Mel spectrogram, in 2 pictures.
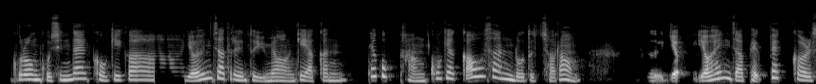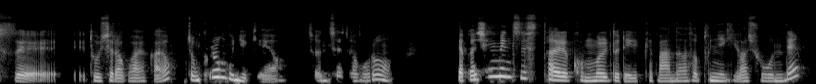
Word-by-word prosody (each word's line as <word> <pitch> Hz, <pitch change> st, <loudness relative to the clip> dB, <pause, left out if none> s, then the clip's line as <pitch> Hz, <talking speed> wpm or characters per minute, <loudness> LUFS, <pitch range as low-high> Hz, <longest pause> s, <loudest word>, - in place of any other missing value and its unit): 그런 225 Hz, -1 st, +5 dB
곳인데 215 Hz, +7 st, +2 dB
거기가 205 Hz, -1 st, 0 dB, 0.3 s
여행자들한테 210 Hz, -, +3 dB
유명한 165 Hz, 0 st, -1 dB
게 200 Hz, -, -1 dB
약간 170 Hz, +2 st, -2 dB, 0.2 s
태국 380 Hz, 0 st, +1 dB
방콕의 260 Hz, -, -1 dB
까오산 345 Hz, -9 st, +3 dB
로드처럼 165 Hz, +3 st, -1 dB, 0.7 s
그 -, -, -3 dB, 0.2 s
여 -, -, +9 dB, 0.2 s
여행자 220 Hz, +2 st, +5 dB
backpackers의 315 Hz, -, 0 dB, 0.3 s
도시라고 150 Hz, -3 st, -2 dB
할까요? 160 Hz, -, -4 dB
좀 200 Hz, -1 st, +2 dB
그런 335 Hz, +6 st, +3 dB
분위기에요. 185 Hz, -2 st, -2 dB, 0.2 s
전체적으로 170 Hz, +2 st, -5 dB, 0.7 s
약간 -, -, +3 dB
식민지 360 Hz, -5 st, +2 dB
스타일 190 Hz, -9 st, +3 dB
건물들이 170 Hz, -3 st, 0 dB
이렇게 145 Hz, +4 st, -8 dB
많아서 155 Hz, +3 st, -3 dB
분위기가 160 Hz, -3 st, -2 dB
좋은데 160 Hz, -, -3 dB
195 Hz, 345 characters per minute, -23 LUFS, 165-270 Hz, 0.7 s, 여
